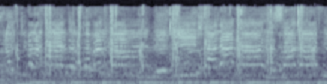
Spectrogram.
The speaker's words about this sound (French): C'est au rythme de cette chanson que la délégation a été accueillie sur le site par la population dite vulnérable au lancement de ce rapport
